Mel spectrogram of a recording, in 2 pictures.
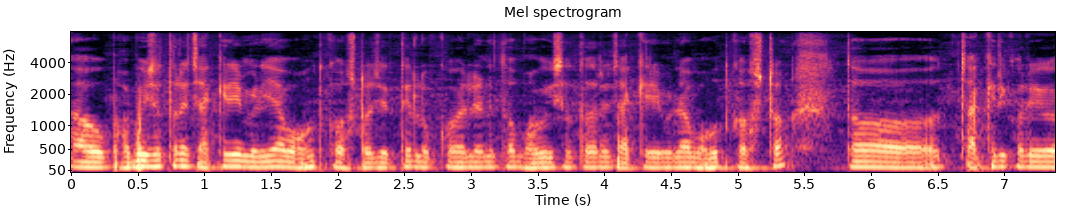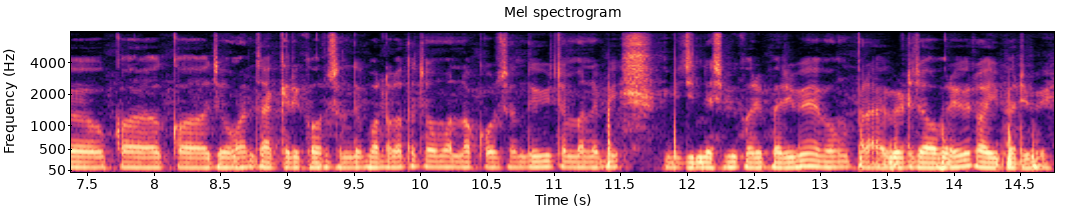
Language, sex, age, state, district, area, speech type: Odia, male, 45-60, Odisha, Kendujhar, urban, spontaneous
